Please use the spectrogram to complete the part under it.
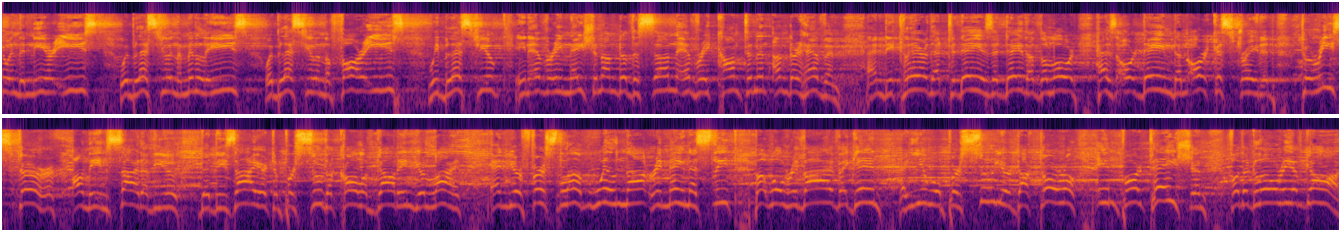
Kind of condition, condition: setting, large echoing room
